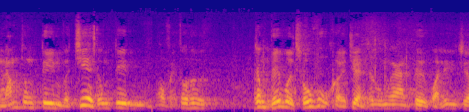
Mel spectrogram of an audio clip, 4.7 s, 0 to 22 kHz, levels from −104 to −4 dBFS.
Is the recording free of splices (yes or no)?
no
